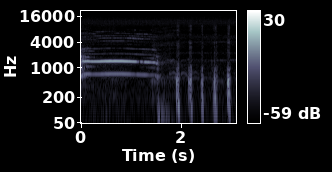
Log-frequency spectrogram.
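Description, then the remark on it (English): A large rooster just outside a room lets out a long, sustained crow, then breaks into five short, evenly spaced clucking calls, with no voices present. “There's one great big cock of a rooster, and listen to that sucker.”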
